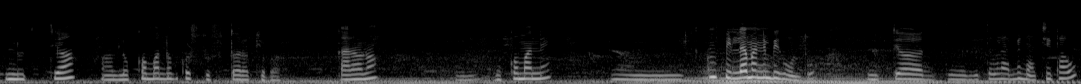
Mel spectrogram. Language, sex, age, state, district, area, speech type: Odia, female, 18-30, Odisha, Kendrapara, urban, spontaneous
